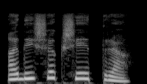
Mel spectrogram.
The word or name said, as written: ಅದಿಶಕ್ಷೇತ್ರ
